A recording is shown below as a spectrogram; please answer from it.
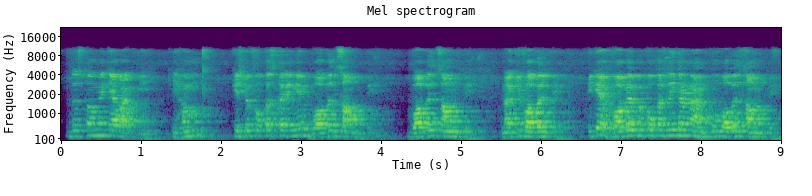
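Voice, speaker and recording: A man's voice: sits high, a little fast. A man teaching English grammar in a classroom lesson, repeating points and asking questions. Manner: repetitive, asks the class questions. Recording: echoey room, mic far off.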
